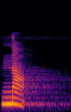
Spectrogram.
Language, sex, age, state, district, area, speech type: Goan Konkani, female, 18-30, Goa, Canacona, rural, read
